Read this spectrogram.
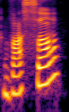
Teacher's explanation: In German, the the German W is more like the English V. It's the V sound.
